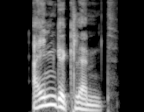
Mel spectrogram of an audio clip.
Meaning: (verb) past participle of einklemmen; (adjective) stuck; hemmed in
- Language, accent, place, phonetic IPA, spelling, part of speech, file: German, Germany, Berlin, [ˈaɪ̯nɡəˌklɛmt], eingeklemmt, adjective / verb, De-eingeklemmt.ogg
